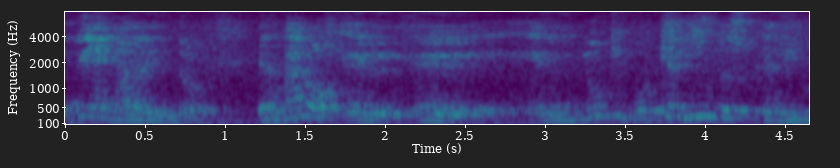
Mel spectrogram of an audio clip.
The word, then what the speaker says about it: Yom Kippur: Pero los judíos hasta el día de hoy celebran el Yom Kippur, así se pronuncia, hermano, Yom Kippur.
